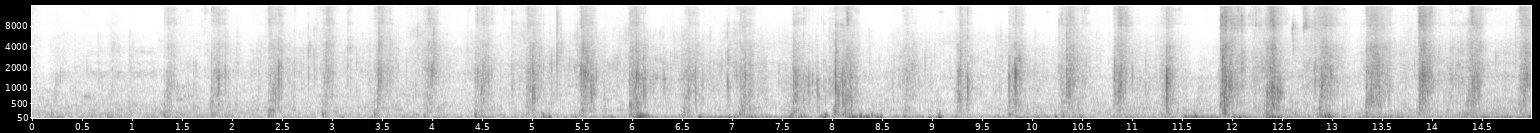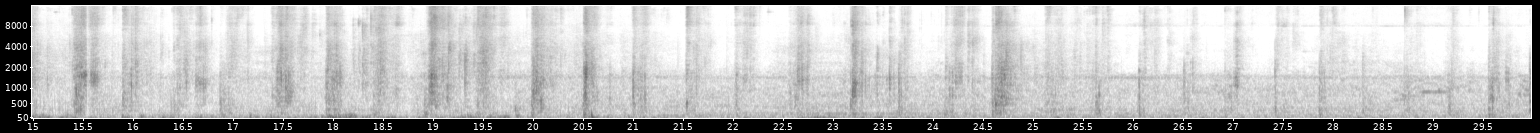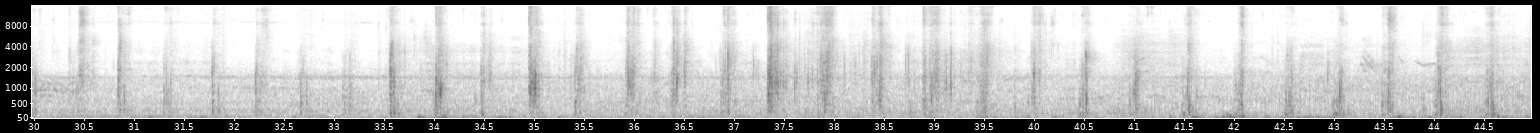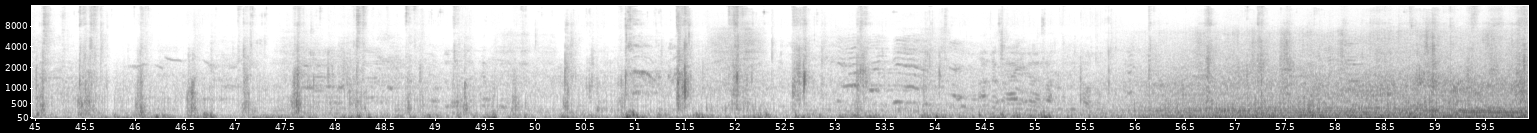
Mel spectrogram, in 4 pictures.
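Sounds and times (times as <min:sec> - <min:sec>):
footsteps on gravel: 0:00.0 - 0:59.9.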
